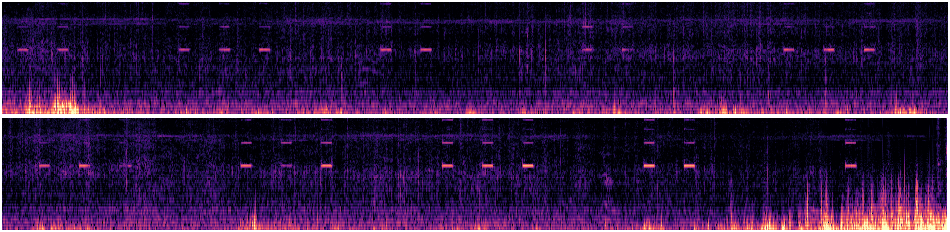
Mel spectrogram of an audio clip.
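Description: Low, uneven wind and handling rumble on an action camera's microphone, with faint short high beeps that come in twos and threes every second or two.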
